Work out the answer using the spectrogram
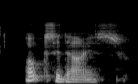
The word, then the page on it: oxidize: British English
